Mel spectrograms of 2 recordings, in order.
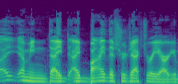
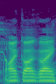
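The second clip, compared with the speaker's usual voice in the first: imitated pig oinking; pig oinks. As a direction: oink like a pig. Imitating pigs.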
